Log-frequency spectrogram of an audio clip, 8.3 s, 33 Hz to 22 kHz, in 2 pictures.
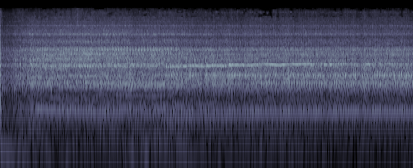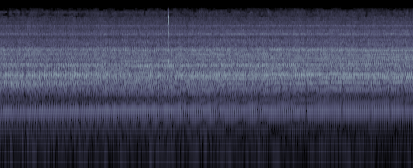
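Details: Croft 2107 Formula Vee racing in the wet: loud engine pulling hard under load with a ragged, uneven note that never smooths out; persistent engine misfire under load.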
